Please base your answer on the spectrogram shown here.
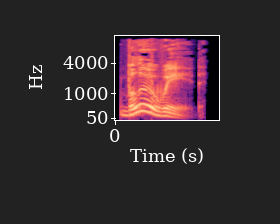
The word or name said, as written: blueweed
